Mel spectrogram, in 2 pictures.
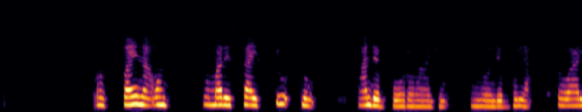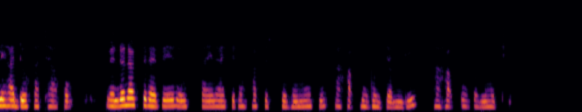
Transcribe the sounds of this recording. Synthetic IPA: ʔɔsfajnaɔn | ʔɔmaɾisajsɗuɗːum | handɛbɔɾɔmad͡ʒum | nɔndɛbula | ɗɔwaliɦadɔwkatʰakɔ | mɛɗɔnafiɾabɛɾɛnsfajnad͡ʒiɗɔnhafistuɡɔnotihahaɓːuɡɔd͡ʒamdi | haɦaɓːuɡɔnoːtʰi̥

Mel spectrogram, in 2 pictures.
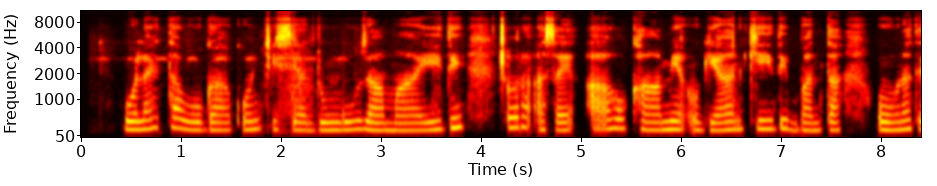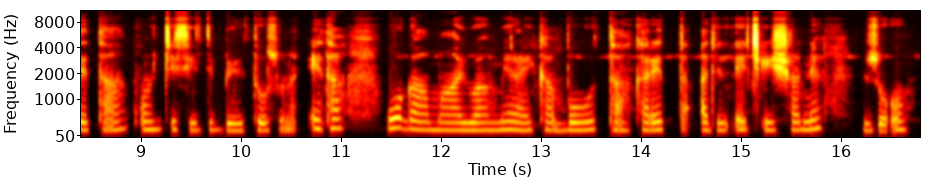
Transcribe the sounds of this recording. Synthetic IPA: wɔlɐjt̪ːɐwɔɡaːkʼɔnt͡ʃʼːɪsɪjɐd̪ʊŋɡuːzaːmaːjiːd̪ɪt͡ʃʼɔɾɐ̰ʔɐsɐjʔa̰ːhɔkʰaːmɪjɐ̰ʔɔ̰ɡɪjaːnkʰiːd̪ɪbɐnt̪ːɐʔoːnɐt̪ɛt̪ːaːkʼɔnt͡ʃʼːɪsiːd̪ɪbe̞ːt̪ːo̞ːsɔnɐ̰ʔɛt̪ɐwɔɡaːmaːjʊwaːmɛɾɐjkːɐbo̞ːt̪ːaːkʰɐɾɛt̪ːɐɐd̪ɪlʔɛt͡ʃʼiːʃːɐnːɛ | zɔʔɔ

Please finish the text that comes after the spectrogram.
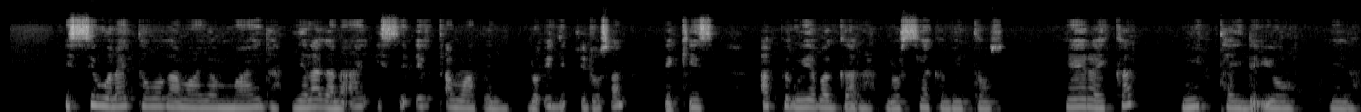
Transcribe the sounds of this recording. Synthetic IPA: ʔɪsːɪwɔlɐjt̪ːɐwɔɡamaːjɐmːaːjɪd̪ɐjɛlɐɡɐnɐ̰ʔɐjɪsːɪʔɪɾt̪ʼːɐmaːt̪ɐjd̪ɔʔɪd̪ɪt͡ʃʼːɪd̪osɐn | ɛkʼːiːs | ʔɐpːɛɡʊjɛbɐɡːa̰ːɾɐd̪ɔɾsɪjɐkːɐbe̞ːt̪ːɐws | he̞ːɾɐjkːɐ | mɪt̪ʰːɐjd̪ɛ̰ʔɪ̰jo | heːɡɐ

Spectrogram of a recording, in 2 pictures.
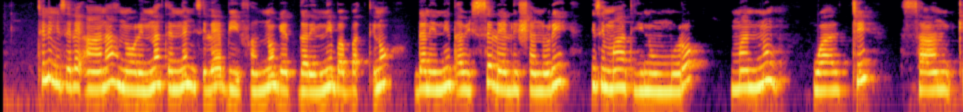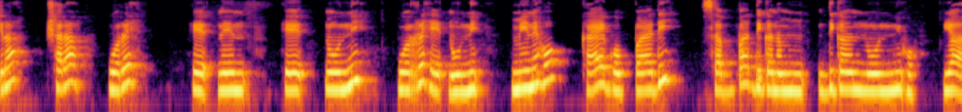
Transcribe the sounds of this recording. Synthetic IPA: t̪ɪnɪmɪsɪlɛʔaːnanoːɾɪnːɐt̪ɛnːɛmɪsɪlɛbiːfːɐnːɔɡeɡɐɾɪnːɪbɐbɐt̪ʼːɪnɔ | d̪ɐnɪnːɪt̪ʼɐwɪsːɛle̞ːlːɪʃːɐnːɔɾi | ɪsɪmaːt̪ɪnʊmːɔɾɔ | mɐnːʊ | waːlt͡ʃːɪ | saːŋkʼːɪɾɐ | ʃɐɾɐ | wɔɾɛ | heːʔ | heː | oːnːɪ | wɔrːɛheːʔːoːnːɪ | mɪnɛɦɔ | kʰɐjɛɡɔbːaːd̪ɪ | sɐbːɐd̪ɪɡɐ | d̪ɪɡɐnːoːnːɪɦɔ | jaː

